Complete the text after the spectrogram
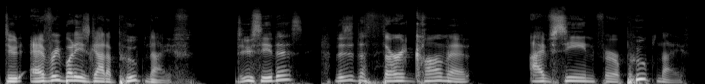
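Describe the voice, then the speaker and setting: A man's voice: on the high side, lively intonation, normal speed, a little mellow, no echo, clean studio sound. A man in his thirties co-hosting a casual reaction podcast, mocking clips with heavy swearing and frequent laughs. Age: 30s. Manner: profane, mocking, laughs often. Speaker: podcast co-host.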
